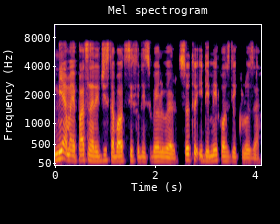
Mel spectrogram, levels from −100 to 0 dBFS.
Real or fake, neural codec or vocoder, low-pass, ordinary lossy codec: real; none; 7.2 kHz; none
